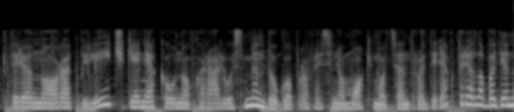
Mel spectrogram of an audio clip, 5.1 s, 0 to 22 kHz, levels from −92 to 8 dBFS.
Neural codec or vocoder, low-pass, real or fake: none; 7.2 kHz; real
